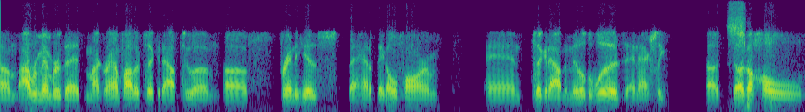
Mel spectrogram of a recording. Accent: Winston-Salem, North Carolina, United States; now in King, United States; I live in King, North Carolina, but I grew up in Winston-Salem, so I know the whole story.

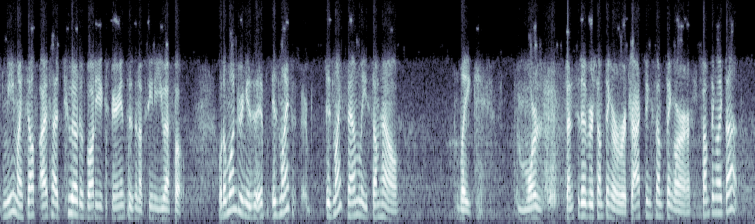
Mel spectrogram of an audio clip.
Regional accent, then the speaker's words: Calgary, Alberta, Canada; I'm from Calgary, Alberta. Greetings from Canada.

